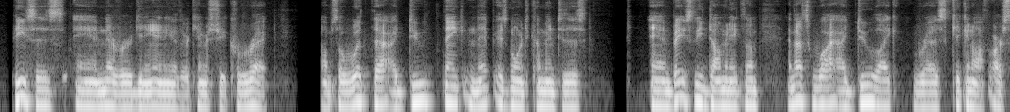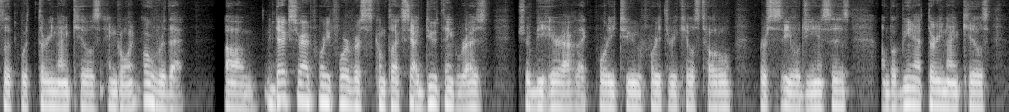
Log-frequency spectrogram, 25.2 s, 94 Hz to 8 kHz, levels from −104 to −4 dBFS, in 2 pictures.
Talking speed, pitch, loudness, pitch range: 175 wpm, 105 Hz, -21 LUFS, 100-120 Hz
